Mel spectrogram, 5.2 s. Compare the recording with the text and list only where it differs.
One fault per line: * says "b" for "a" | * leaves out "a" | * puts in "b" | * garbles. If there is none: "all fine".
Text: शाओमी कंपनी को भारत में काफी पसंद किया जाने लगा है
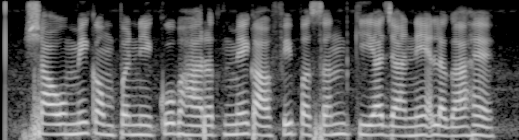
all fine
